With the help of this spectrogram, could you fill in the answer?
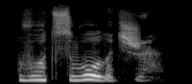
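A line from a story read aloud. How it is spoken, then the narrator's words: Hiss. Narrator (Russian): прошипела я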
